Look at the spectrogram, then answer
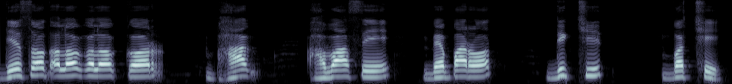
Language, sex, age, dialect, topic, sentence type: Magahi, male, 60-100, Northeastern/Surjapuri, banking, statement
